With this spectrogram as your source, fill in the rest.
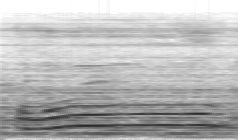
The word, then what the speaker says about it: ओम: ओम तीन शब्दों से मिलकर बना, ऊ हा म, ठीक है। बहुत सारे लोग ओम बोल देते हैं, नहीं, ओम, यानी कि ओ हा म। जो ओ का उच्चारण है वो आपके पेट से आएगा और ह का उच्चारण आपकी छाती से होता हुआ म गले से बाहर निकलेगा।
